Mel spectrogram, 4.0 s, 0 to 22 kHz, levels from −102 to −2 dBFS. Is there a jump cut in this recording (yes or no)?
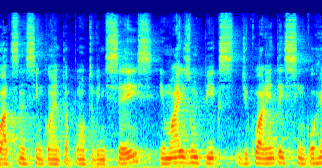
yes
